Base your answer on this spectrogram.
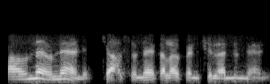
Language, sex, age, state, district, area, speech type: Telugu, male, 45-60, Telangana, Peddapalli, rural, conversation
